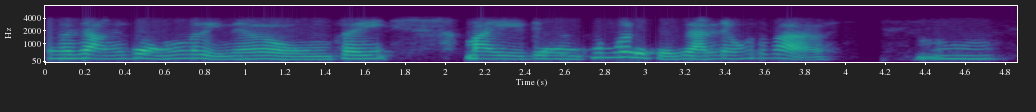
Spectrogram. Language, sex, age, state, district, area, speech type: Bodo, female, 30-45, Assam, Kokrajhar, rural, conversation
